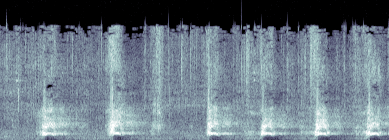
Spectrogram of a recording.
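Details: A pet Jack Russell Terrier named Hali attacks a remote-controlled car, giving six sharp, high barks spaced under a second apart over a low background hum.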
